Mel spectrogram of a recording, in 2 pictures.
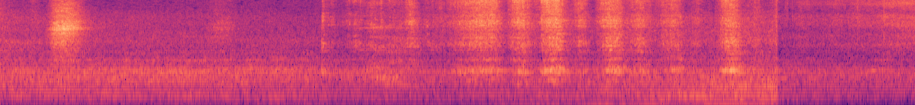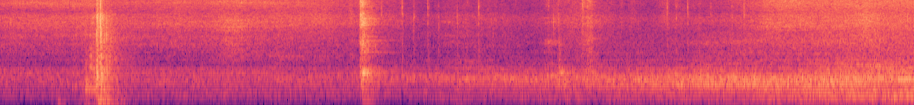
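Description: A scraper works crud off a damaged lath and plaster wall in rough, rasping strokes that run unevenly with brief pauses, close and fairly loud, with two sharp knocks partway through.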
